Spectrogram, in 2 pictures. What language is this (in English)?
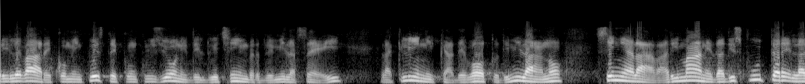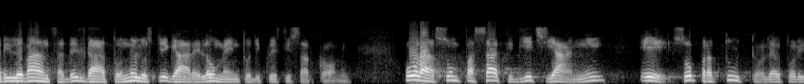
Italian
